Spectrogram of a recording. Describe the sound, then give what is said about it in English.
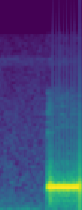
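After a short stretch of near silence, a steady electronic telephone ringing tone begins as a call is placed, loud, holding one even pitch until the end. “It's ringing.”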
